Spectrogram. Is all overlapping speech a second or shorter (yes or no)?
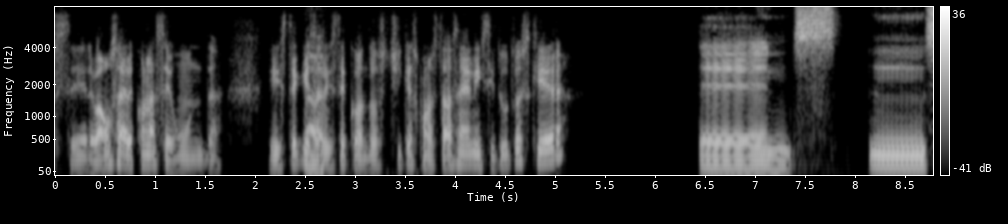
yes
